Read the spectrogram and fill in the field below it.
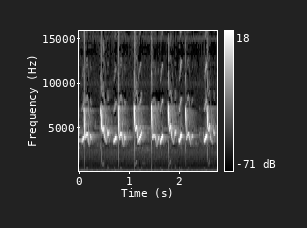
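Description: A male bluethroat, with a vivid azure throat and upper breast rimmed with rust, sings in the Arctic in spring: a quick, repeated run of high, insect-like trills and thin whistles with buzzy notes, about eight bright phrases in steady rhythm, with no talking.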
